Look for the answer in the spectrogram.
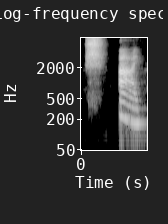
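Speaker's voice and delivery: Sh-I said as two separate sounds, sh then I; sounding out. Shown as a demonstration. Teacher sounding out shy for pupils. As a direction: sound out Sh-I slowly.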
